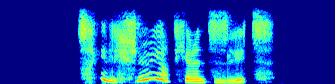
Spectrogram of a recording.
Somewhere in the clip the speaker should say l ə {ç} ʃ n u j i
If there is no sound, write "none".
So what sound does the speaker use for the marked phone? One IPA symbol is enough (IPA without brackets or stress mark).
ç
